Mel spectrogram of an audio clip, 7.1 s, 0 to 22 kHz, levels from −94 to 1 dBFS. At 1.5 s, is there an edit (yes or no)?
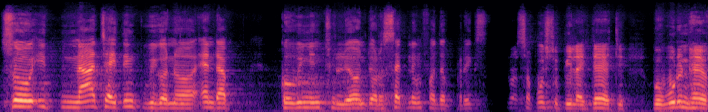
no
